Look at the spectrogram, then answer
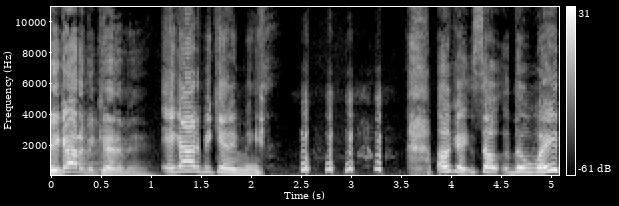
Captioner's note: laughter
